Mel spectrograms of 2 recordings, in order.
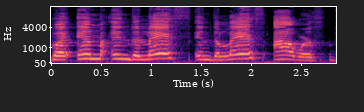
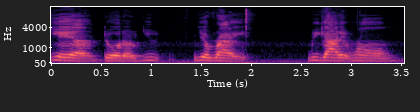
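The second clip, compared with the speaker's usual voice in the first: low, soft, murmured, conceding tone; 5 semitones lower, 9 dB quieter than usual. Quoting what Cree said to her daughter, imitating Cree's low voice. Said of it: "she says it in such a low voice".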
